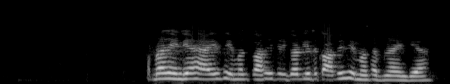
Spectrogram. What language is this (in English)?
Punjabi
